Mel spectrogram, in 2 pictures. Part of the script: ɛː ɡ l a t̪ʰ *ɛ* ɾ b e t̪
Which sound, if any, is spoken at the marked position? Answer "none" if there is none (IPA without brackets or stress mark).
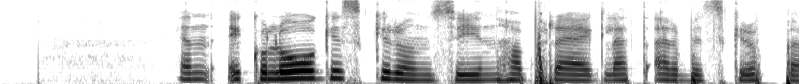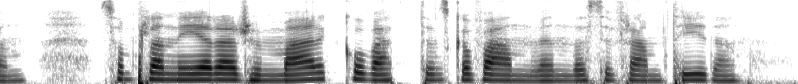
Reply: a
